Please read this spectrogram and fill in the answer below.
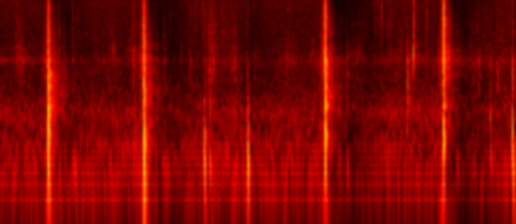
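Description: A hatchet is driven down through a block of maple with sharp blows to split it: four loud strikes with lighter knocks between.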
